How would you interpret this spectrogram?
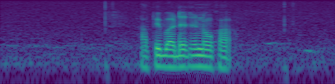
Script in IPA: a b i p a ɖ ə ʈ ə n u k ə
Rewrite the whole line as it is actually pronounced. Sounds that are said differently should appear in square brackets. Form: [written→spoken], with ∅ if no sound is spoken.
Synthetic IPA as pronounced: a [b→p] i [p→b] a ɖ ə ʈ ə n [u→o] k [ə→a]

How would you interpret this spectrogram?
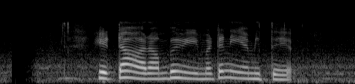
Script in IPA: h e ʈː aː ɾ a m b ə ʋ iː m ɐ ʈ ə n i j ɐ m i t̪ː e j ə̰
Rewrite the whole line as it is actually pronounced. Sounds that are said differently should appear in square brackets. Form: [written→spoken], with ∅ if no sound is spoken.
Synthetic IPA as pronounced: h e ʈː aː ɾ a m b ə ʋ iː m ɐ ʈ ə n i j ɐ m i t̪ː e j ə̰

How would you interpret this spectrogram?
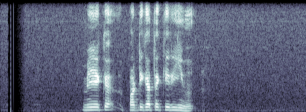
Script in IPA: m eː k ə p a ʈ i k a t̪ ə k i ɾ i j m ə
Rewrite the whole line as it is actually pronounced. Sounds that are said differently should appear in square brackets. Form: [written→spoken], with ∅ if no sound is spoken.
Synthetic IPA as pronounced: m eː k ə p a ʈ i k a t̪ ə k i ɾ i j m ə

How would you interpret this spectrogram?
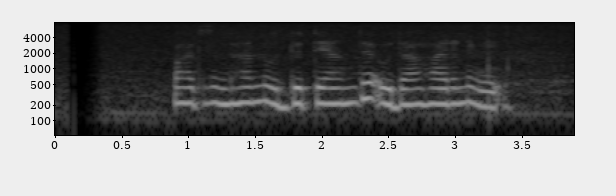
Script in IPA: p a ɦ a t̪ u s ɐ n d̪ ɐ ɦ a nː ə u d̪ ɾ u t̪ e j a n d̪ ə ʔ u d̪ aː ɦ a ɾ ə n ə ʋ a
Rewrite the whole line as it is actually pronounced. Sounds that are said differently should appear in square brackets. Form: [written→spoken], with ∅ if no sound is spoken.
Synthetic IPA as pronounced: p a ɦ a t̪ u s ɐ n d̪ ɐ ɦ a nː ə u d̪ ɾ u t̪ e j a n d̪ ə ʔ u d̪ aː ɦ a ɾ ə n ə ʋ [a→e]

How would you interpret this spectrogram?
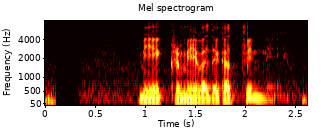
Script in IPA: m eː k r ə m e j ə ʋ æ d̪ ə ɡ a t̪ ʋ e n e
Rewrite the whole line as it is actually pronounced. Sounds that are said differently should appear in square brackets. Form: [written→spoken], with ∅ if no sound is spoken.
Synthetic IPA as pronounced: m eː k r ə m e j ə ʋ æ d̪ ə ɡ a t̪ ʋ e [n→nː] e

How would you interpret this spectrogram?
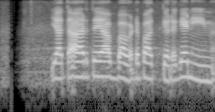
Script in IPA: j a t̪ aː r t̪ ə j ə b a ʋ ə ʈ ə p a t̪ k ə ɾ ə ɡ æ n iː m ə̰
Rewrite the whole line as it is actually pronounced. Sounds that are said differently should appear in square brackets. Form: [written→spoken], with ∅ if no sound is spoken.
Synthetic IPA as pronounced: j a t̪ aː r t̪ ə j [ə→a] b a ʋ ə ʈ ə p a t̪ k ə ɾ ə ɡ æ n iː m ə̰

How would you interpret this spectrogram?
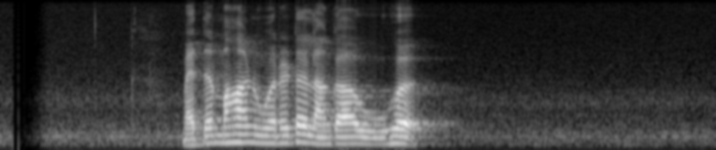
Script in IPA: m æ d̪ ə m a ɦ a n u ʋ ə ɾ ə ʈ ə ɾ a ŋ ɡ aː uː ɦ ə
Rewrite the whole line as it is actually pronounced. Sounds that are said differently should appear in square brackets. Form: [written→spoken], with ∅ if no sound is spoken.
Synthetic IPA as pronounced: m æ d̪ ə m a ɦ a n u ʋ ə ɾ ə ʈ ə [ɾ→l] a ŋ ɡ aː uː ɦ ə

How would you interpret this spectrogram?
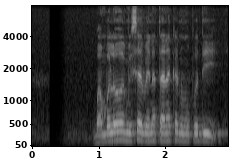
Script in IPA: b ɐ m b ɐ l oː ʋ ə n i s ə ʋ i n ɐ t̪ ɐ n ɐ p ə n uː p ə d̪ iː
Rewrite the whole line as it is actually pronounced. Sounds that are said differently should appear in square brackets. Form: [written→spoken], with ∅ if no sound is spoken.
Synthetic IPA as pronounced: b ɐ m b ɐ l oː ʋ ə [n→m] i s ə ʋ [i→e] n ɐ t̪ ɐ n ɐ [p→k] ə n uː p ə d̪ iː

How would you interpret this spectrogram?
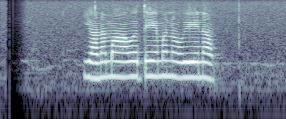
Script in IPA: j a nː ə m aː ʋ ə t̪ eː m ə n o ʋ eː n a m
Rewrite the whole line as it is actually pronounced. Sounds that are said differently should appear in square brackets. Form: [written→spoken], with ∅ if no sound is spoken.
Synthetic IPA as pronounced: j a [nː→n] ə m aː ʋ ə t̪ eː m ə n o ʋ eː n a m

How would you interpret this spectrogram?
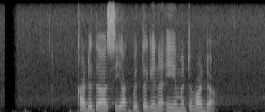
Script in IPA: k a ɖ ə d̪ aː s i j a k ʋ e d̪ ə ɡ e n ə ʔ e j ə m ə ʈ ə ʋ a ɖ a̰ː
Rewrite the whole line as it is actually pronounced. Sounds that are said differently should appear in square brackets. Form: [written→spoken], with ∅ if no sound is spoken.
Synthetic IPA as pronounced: k a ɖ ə d̪ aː s i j a k ʋ e [d̪→t̪] ə ɡ e n ə ʔ e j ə m ə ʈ ə ʋ a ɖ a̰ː

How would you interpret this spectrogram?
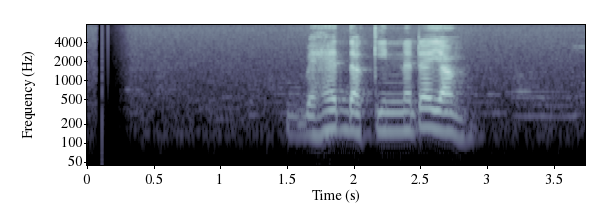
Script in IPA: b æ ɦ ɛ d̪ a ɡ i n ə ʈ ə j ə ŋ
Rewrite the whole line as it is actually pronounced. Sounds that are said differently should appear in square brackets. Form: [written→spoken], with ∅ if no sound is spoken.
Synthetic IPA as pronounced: b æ ɦ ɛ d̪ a [ɡ→k] i [n→nː] ə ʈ ə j [ə→a] ŋ

